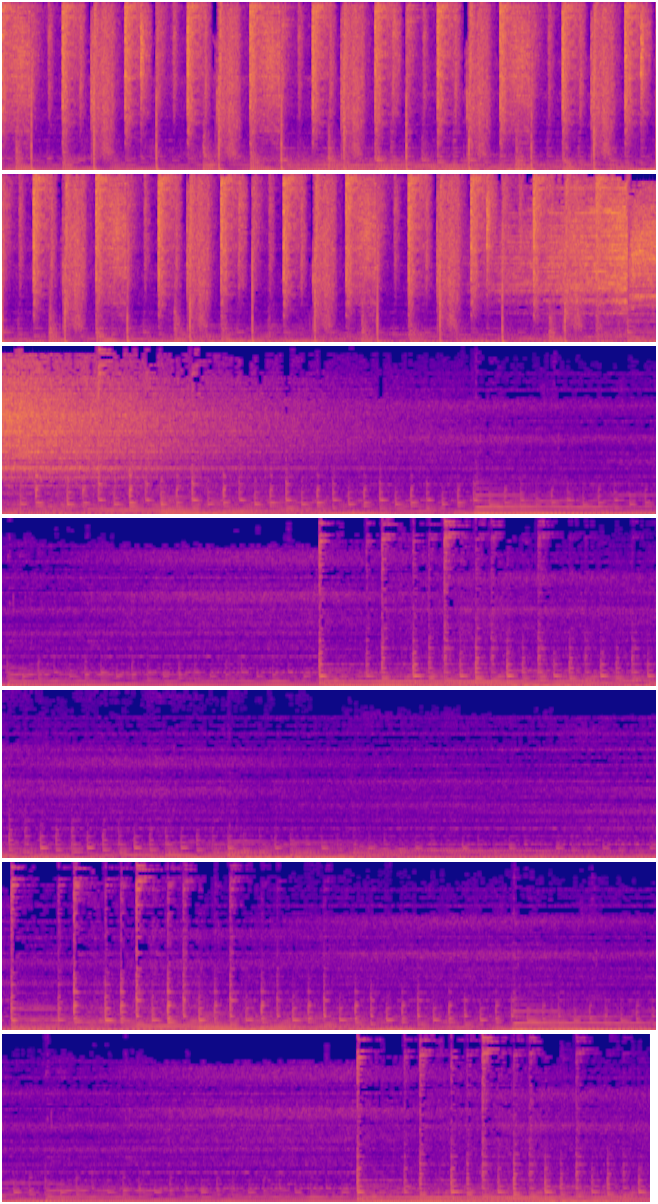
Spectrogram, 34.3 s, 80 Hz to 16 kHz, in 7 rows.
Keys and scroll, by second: 10.4 ctrl+t.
